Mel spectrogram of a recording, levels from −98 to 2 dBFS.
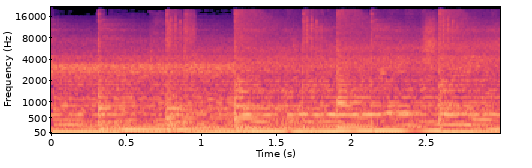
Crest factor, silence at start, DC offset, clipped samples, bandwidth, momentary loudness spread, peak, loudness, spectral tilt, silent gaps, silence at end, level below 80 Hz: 12 dB; 0 s; under 0.1%; under 0.1%; over 20 kHz; 1 LU; 0 dBFS; -12 LUFS; -4.5 dB/octave; none; 0 s; -18 dBFS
